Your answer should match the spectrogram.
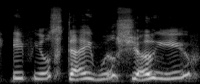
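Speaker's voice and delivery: gently imitated child offer; little girl. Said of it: "one of the little girls said".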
